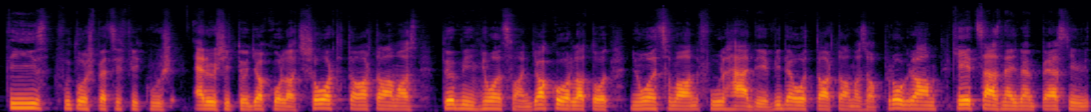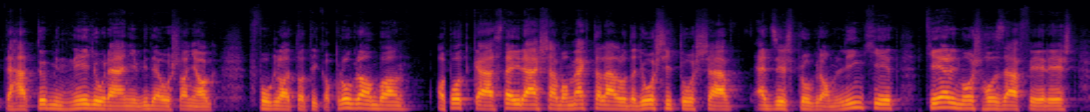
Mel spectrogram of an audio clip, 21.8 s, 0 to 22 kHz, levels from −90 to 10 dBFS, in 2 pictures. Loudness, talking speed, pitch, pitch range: -19 LUFS, 110 wpm, 125 Hz, 120-140 Hz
